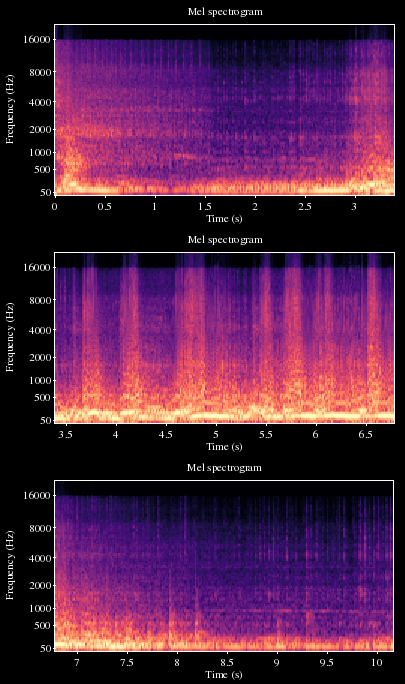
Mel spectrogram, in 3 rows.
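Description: Datsun 280Z's straight-six engine, running on a FAST EZ-EFI fuel-injection retrofit, revved loudly through its exhaust: a blip at the start, a string of quick revs through the middle, then settling back toward idle near the end.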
